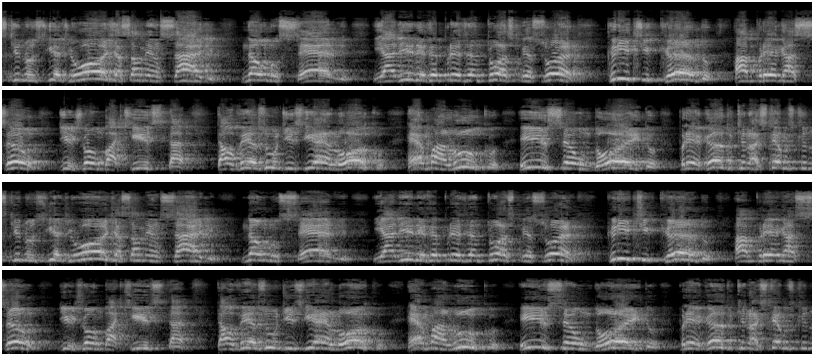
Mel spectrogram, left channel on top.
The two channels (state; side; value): normal; both; correlation 0.29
